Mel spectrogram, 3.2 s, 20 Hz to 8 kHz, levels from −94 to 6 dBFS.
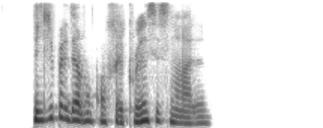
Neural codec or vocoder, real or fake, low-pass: codec, 16 kHz, 1 kbps, X-Codec, HuBERT features, trained on balanced general audio; fake; 7.2 kHz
